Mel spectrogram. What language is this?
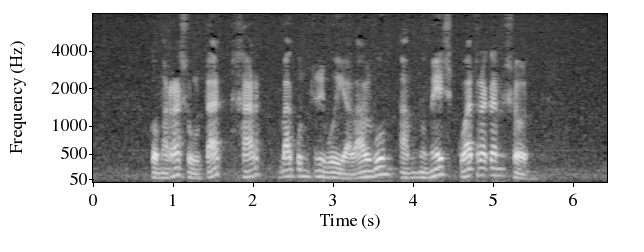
Catalan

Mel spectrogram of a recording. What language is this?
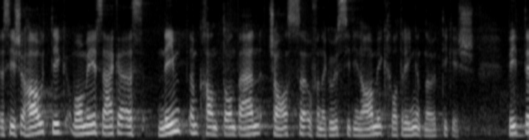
Swiss German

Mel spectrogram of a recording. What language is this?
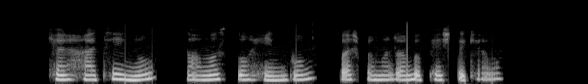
Kurdish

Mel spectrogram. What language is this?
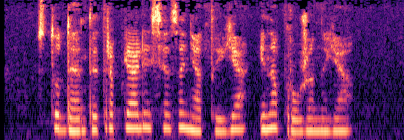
Belarusian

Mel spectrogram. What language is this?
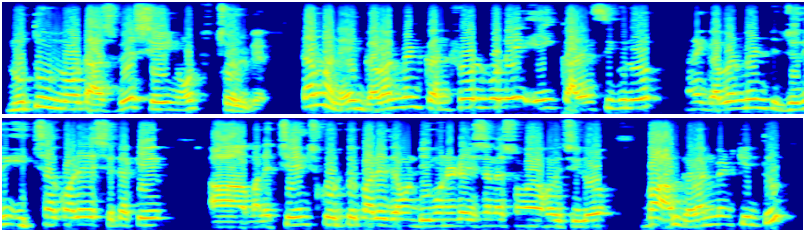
Bangla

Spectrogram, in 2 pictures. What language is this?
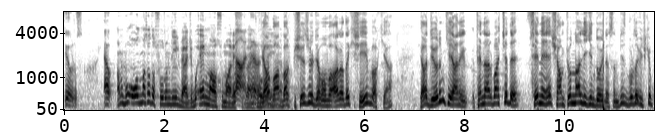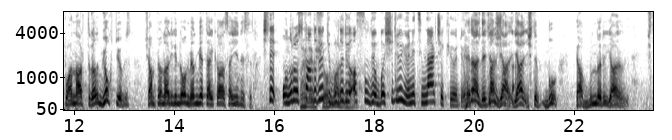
Turkish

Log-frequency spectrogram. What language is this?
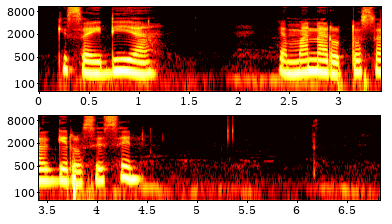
Masai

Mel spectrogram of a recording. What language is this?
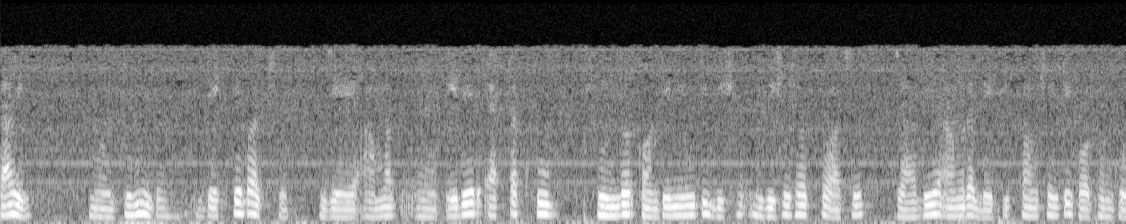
Bangla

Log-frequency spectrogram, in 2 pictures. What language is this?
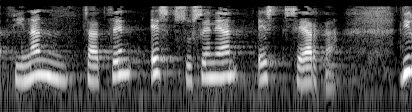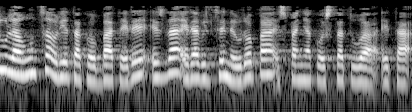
Basque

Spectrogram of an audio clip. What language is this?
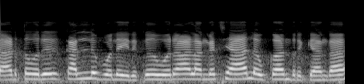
Tamil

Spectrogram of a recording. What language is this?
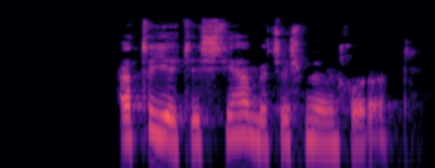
Persian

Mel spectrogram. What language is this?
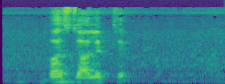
Urdu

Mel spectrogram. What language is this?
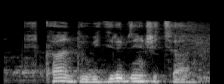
Kinyarwanda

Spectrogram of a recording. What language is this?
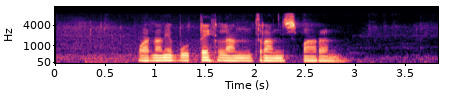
Javanese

